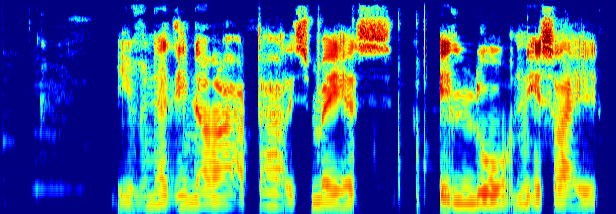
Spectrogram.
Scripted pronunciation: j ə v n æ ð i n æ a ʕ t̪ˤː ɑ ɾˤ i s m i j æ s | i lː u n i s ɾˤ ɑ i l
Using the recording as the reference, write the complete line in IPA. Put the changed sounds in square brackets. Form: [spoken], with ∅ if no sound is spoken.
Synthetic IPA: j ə v n æ ð i n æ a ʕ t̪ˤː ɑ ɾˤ i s m [æ] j æ s | i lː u n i s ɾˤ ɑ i l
